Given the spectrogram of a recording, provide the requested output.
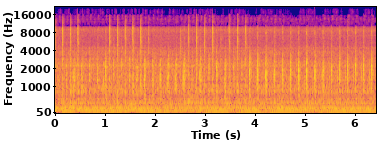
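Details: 1995 Toyota Celica ST after an oil change and new spark plugs: sharp, even ticking knock about three per second over a steady idle, loud from inside the engine, seemingly from one spot; cause not yet pinned down.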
